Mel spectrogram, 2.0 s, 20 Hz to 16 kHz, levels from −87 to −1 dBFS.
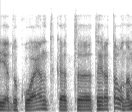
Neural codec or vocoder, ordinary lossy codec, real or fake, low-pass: vocoder, 22.05 kHz, 80 mel bands, WaveNeXt; Opus, 16 kbps; fake; 9.9 kHz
